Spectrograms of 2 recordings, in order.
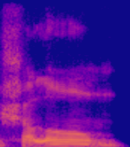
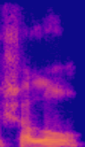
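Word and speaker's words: שָׁלוֹם: O M final, tipo em shalom, vocês não falem shalom, falem shalom, fechando bem os lábios.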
